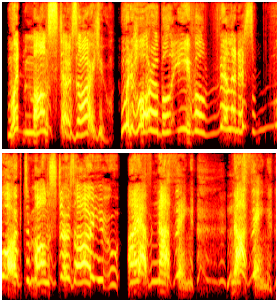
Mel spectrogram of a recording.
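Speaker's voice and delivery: shattered, wailing rage; anguished crying scream. Acted. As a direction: scream her loss at them through tears. Grief-stricken rage after tree destroyed.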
